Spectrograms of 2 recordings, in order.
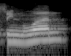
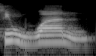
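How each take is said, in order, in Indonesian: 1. Bunyi n dilafalkan dengan jelas sebelum w. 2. Bunyi n menyatu dengan w dan lenyap. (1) "kita membacanya dengan jelas" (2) "tidak dibaca dengan siwan"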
